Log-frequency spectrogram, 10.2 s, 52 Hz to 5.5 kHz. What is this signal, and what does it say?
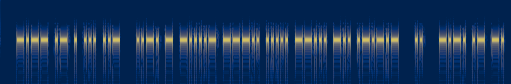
Morse code, heard as a keyed tone, about 25 wpm, 600 Hz. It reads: YAESU FT-857D. I CAN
